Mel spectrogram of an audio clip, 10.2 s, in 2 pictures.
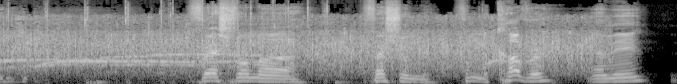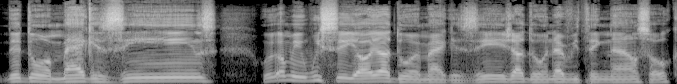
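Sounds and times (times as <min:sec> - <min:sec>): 
person cheering or shouting: 0:00.0 - 0:02.3, 0:02.9 - 0:04.2
crowd applause: 0:00.0 - 0:04.8
speech: 0:01.5 - 0:10.1.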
